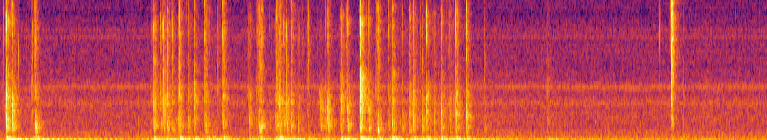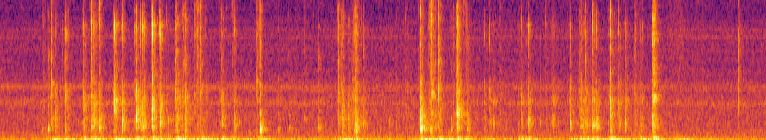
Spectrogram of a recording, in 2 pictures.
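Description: Typing on a computer keyboard in quick bursts of keystrokes, with a pause of a few seconds in the middle broken by a single keystroke.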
